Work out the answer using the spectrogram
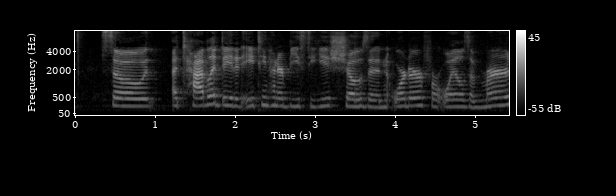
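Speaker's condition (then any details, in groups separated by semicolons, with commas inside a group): No condition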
